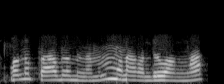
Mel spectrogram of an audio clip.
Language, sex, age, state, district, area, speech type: Tamil, male, 18-30, Tamil Nadu, Tirunelveli, rural, conversation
